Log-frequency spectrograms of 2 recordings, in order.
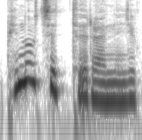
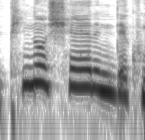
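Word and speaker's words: Pinochet: 근데 그 70년대, 80년대 이때 그 피노체트라는 이제 군사 독 원래 발음은 이제 피노쉐인데 국내에서 피노체트라고 불러요. 그냥.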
